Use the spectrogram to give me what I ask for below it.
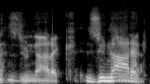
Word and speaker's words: zoonotic: I mean, to the extent that there is evidence, it's all on the zoolistic. I can't even know the word. Zoonotic.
